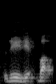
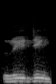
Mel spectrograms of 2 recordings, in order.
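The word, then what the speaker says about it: read: लिया I have रीड spelling spelling same होगी बट नसन वुड बी चेंज इसे रीड नहीं पढ़ेंगे आई हैव रेड बुक बोलेंगे जरा आई हैव रेड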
